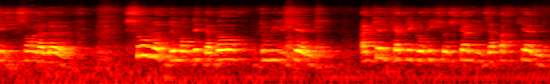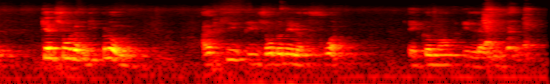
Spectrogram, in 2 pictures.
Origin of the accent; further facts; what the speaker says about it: France; Je suis français. J'aime mon pays.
